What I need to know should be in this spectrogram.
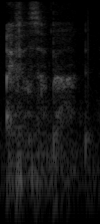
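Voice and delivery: hushed, voiceless confession; guilty whisper. Acted. Speaker acts out lingering guilt over a joke, whispering. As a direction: whisper it like a remorseful admission.

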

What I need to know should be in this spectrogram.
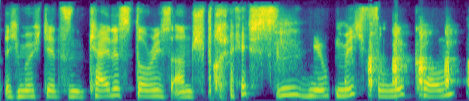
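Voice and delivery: ordinary talk

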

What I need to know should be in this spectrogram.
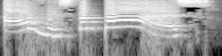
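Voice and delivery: high, slow wail of alarm; dismayed cry. A narrator's reading. Froggy fears missing the bus, dismayed cry. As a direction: wail it like a panicking child. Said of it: "he cried".

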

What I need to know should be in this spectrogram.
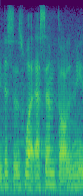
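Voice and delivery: usual speaking voice

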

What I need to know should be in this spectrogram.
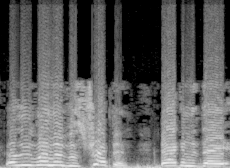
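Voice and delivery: ordinary delivery

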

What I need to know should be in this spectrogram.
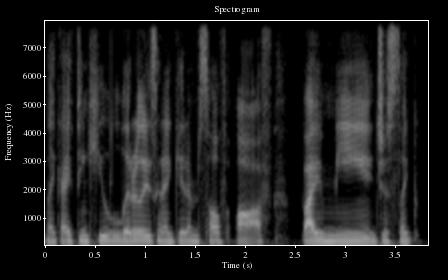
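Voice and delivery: ordinary talk, nothing marked

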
